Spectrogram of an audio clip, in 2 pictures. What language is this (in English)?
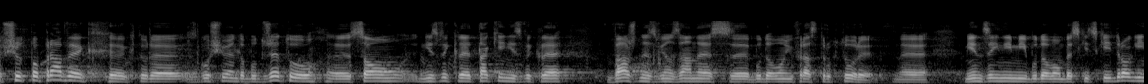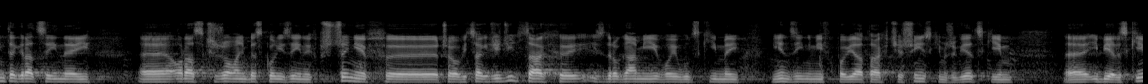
Polish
